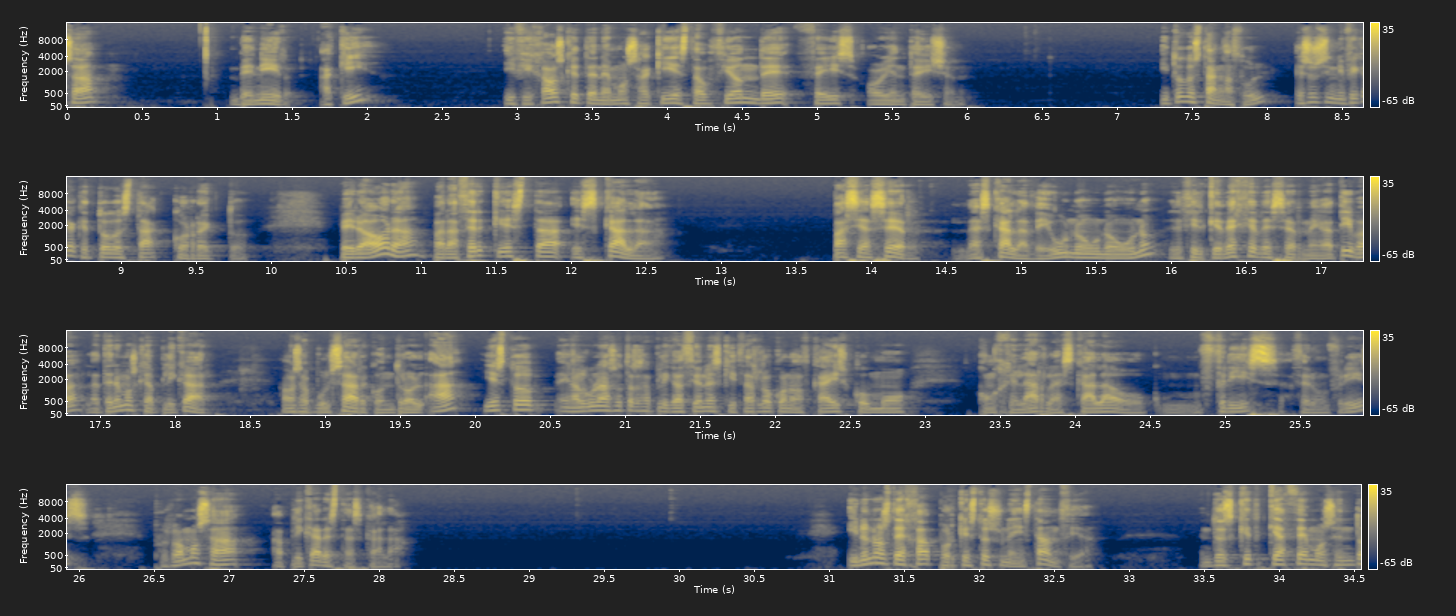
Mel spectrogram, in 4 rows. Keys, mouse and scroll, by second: 10.5 click, 14.2 click, 18.3 ctrl+a, 29.2 click.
